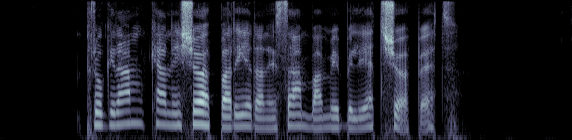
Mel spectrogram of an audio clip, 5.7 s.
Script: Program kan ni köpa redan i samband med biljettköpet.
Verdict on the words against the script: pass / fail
pass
